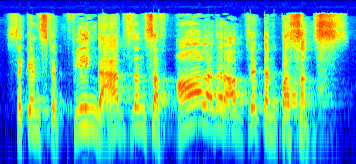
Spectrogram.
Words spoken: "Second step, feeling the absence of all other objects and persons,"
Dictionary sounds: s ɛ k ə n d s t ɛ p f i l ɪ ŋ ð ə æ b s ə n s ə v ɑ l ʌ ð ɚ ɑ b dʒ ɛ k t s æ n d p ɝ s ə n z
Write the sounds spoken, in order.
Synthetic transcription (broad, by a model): s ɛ k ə n d s t ɛ p f i l ɪ ŋ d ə æ b s ə n s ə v ɑ l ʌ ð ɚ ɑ b dʒ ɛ k t æ n d p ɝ s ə n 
